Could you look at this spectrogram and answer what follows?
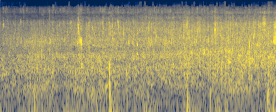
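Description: A brook runs through the woods with a soft, steady, fairly quiet trickle and rush of water, no voices over it.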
